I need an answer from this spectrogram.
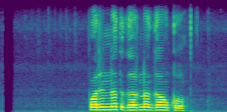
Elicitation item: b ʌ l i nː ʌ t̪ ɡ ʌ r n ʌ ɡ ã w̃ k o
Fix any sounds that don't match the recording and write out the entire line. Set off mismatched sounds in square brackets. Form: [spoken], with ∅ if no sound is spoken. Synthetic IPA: [p] ʌ [ɾ] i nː ʌ t̪ ɡ ʌ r n ʌ ɡ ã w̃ k o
